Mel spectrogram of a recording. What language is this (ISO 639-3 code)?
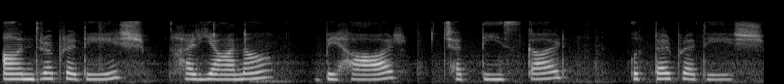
kas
